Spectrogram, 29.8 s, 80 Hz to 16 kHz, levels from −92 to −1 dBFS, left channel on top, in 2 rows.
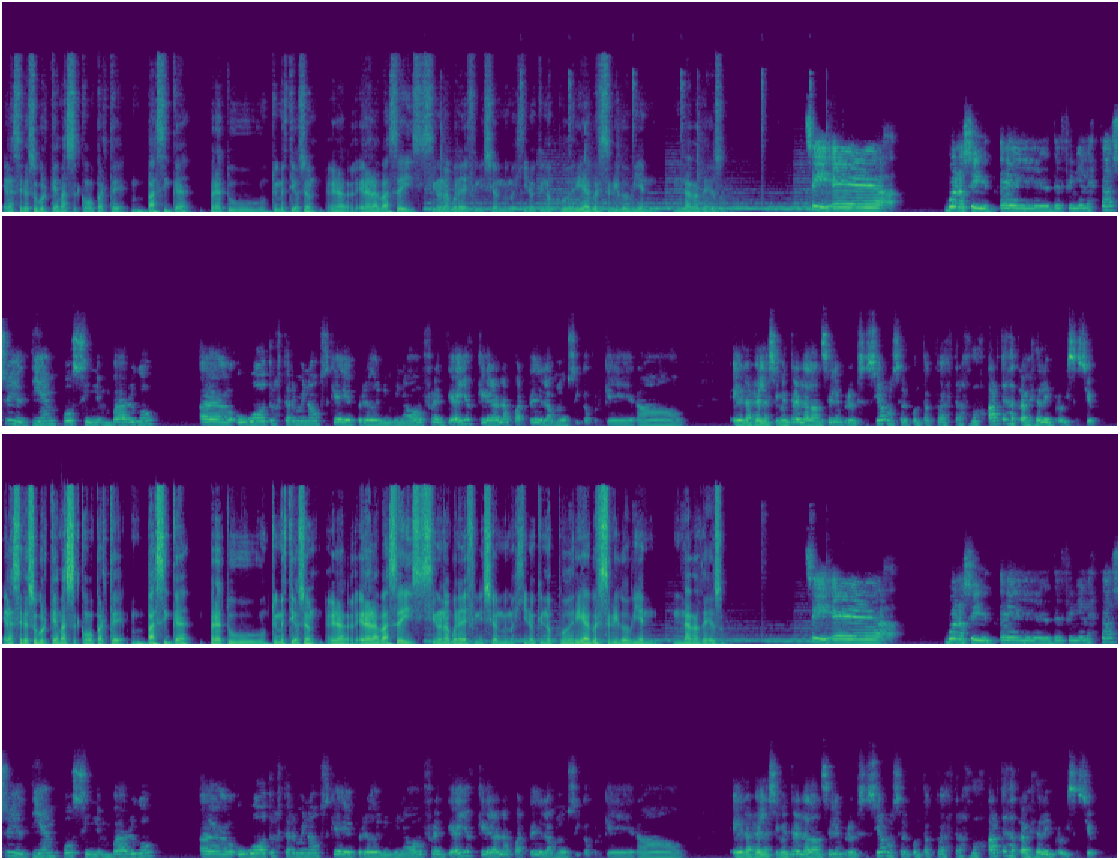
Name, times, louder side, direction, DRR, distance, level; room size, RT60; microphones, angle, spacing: voice 1, 0.0-2.5 2.8-9.7, right 7 dB, 60° right, 0.4 m, -31 dB
sound 1, 5.6-11.3, left 4 dB, 80° left, 0.9 m, -44 dB
voice 2, 10.7-11.9 12.6-16.9 17.5-22.6 22.9-23.9 24.6-29.4, left 2 dB, 30° left, 1.4 m, -35 dB
8.8 x 5.0 x 2.6 m
head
